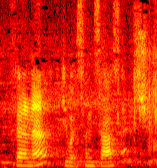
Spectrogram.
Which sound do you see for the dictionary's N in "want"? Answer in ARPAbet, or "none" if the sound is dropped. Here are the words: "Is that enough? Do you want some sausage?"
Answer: none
